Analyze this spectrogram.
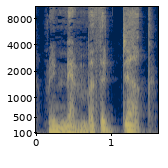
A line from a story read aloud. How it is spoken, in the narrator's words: She whispered again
